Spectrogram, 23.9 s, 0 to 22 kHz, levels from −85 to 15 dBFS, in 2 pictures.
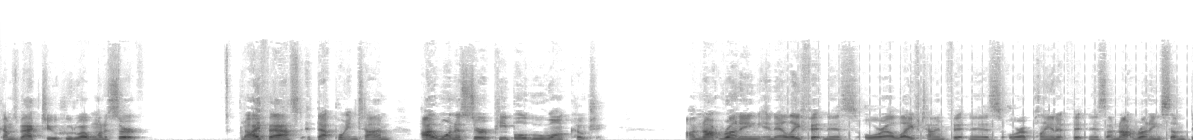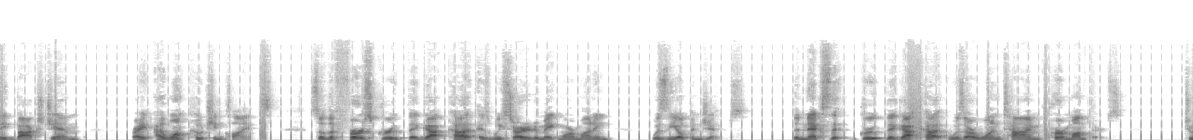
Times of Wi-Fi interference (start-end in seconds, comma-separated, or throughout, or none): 7.85-23.87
